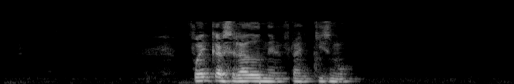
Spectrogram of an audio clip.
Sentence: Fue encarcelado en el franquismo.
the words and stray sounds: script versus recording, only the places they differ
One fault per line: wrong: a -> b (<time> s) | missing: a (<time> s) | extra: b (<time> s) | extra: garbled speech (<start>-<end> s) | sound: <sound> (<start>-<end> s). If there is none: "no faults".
no faults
